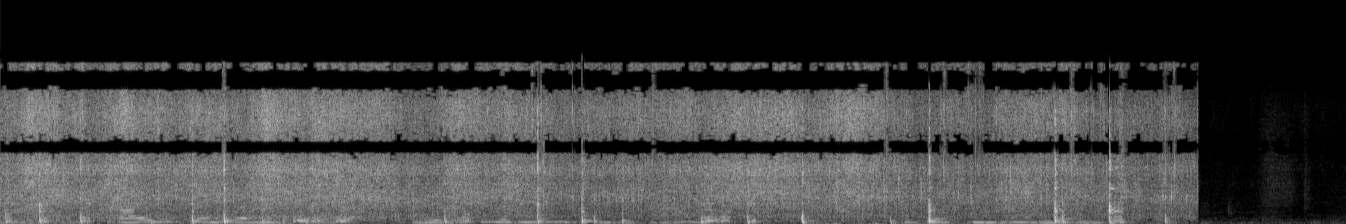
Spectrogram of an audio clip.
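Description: A metal spatula scrapes and clinks against a metal pan.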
